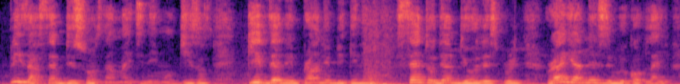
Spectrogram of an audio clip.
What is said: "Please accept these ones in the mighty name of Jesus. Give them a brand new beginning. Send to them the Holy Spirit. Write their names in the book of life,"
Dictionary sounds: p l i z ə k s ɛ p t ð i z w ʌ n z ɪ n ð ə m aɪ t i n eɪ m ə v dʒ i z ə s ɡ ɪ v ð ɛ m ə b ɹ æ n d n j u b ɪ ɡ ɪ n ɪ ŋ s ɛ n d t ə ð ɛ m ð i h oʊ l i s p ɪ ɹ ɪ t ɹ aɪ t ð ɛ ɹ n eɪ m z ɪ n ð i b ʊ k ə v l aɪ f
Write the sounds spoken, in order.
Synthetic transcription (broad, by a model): p l i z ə s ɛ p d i s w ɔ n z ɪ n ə m aɪ t i n eɪ m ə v dʒ i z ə s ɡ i v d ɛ m ə b ɹ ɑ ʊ n j u b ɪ ɡ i n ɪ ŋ s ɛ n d t ə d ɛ m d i h oʊ l i s p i ɹ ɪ t ɹ aɪ t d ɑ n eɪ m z ɪ n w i k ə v l aɪ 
